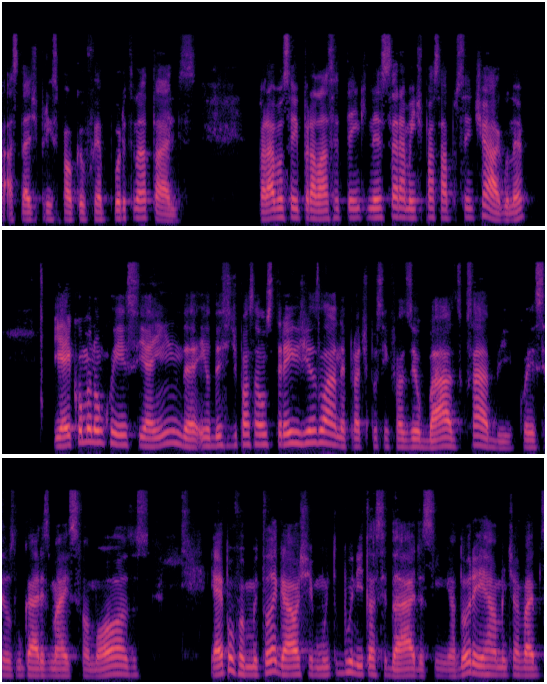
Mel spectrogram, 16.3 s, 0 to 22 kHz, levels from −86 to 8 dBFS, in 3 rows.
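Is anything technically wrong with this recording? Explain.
Yes. Lost packets rebuilt from error correction occur at 1.37–1.43, 8.63–8.69, 10.69–10.75, 13.19 and 14.09–14.11 s. Low-bitrate backup copies fill each gap, so the speech turns briefly rough and noisy. On a spectrogram these show as grainy patches, with no flat dropout in the waveform.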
